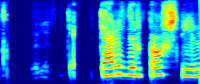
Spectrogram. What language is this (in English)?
Icelandic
